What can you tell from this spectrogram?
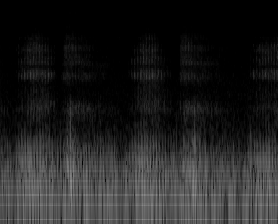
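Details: Cat asleep and snoring, low purring rumble with hissy breath bursts returning about every second, five pulses in all, quiet room.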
